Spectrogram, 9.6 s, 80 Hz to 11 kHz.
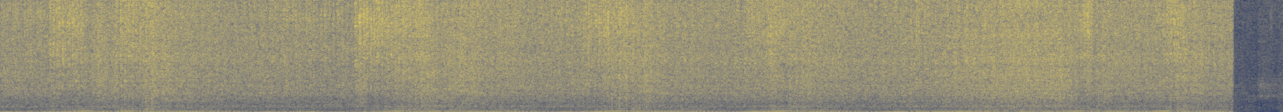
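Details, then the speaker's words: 1989 VW Kombi Cabrita, with a newly fitted Puma exhaust after the gaskets were replaced to cure popping from an air leak at the cylinder-head joint. Throttle blips rise and fall cleanly with no popping or spitting; the engine runs healthy. "Bom, esse é o ronco que ficou. É difícil explicar a diferença que eu senti no ronco."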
